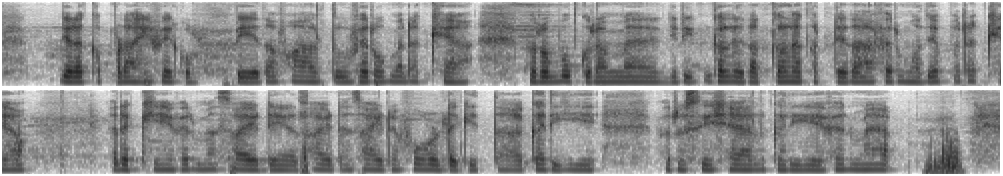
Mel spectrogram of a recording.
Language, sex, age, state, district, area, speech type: Dogri, female, 30-45, Jammu and Kashmir, Samba, urban, spontaneous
